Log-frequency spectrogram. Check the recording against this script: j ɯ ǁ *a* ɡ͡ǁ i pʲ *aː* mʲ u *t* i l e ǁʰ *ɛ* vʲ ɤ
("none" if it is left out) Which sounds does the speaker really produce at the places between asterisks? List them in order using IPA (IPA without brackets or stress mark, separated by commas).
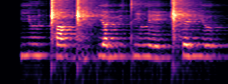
a, a, t, ɛ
